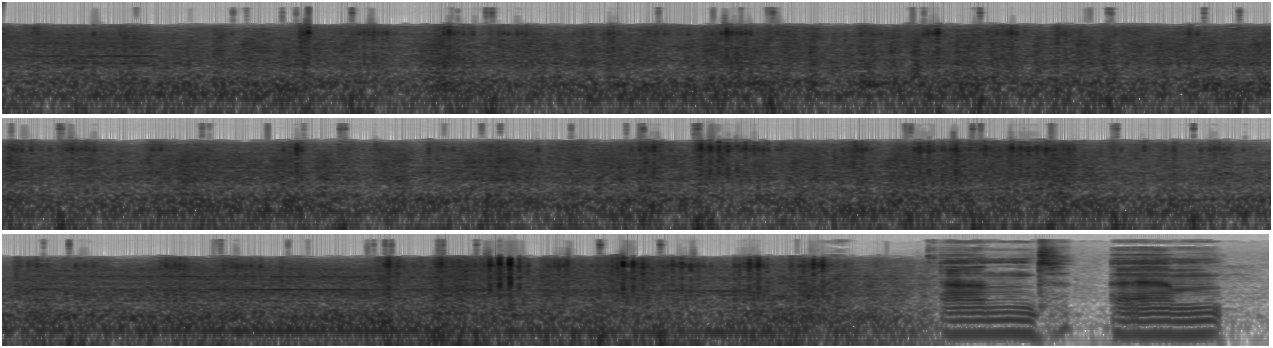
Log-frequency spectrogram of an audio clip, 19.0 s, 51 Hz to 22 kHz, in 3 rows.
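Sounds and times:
faint ticks and rattles: 0.0 - 17.4
vehicle engine and road noise: 0.0 - 19.0.

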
